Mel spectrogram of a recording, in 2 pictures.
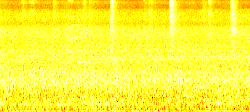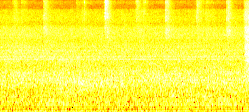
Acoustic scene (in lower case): subway station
